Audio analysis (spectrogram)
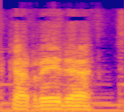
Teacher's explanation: La palabra carrera lleva la mayor fuerza de voz en la penúltima sílaba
